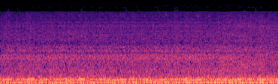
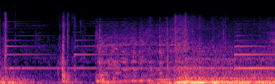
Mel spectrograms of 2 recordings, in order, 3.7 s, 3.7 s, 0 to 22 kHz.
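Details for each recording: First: 300,000-mile 1996 Ford truck warming up after sitting, fan broken, may need coolant top-off: uneven, lumpy idle with irregular low chuffing about 3–4 a second like a misfire, smoothing as it picks up cylinders; timing is in doubt, cause unconfirmed. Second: 1996 Ford truck with 300,000 miles, after starter work: short crank, then catches quickly and settles into a steady idle; starts like a top, starter no longer an issue.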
